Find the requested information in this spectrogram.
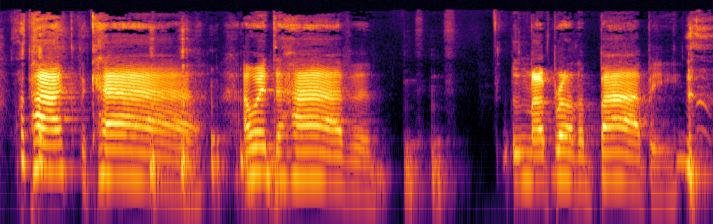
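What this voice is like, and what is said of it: Boston accent dropping R sounds. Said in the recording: “How weird would it be to speak without pronouncing your R's? ... You sound so ridiculous. ... Such a silly accent.”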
